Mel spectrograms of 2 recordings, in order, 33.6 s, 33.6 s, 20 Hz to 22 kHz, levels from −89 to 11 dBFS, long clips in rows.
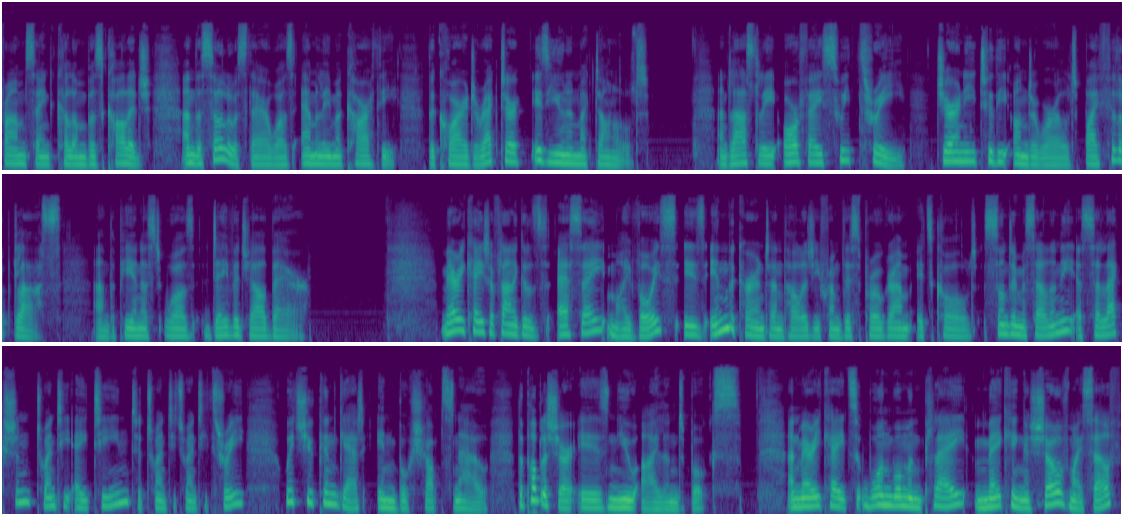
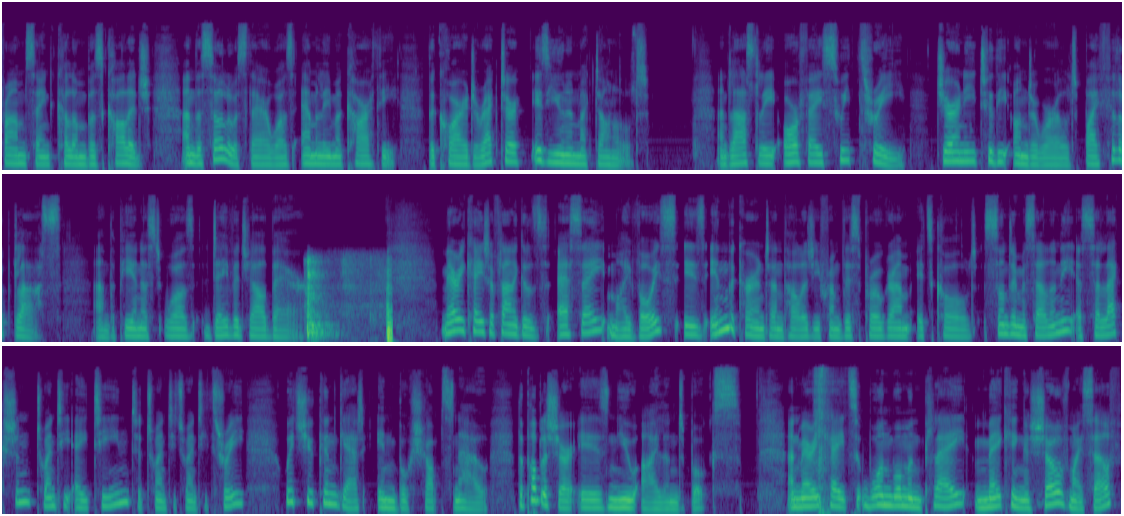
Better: first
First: none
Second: phone ringing; loud; at 14 s; peak 8 dB above the speech // footsteps; noticeable; at 31 s; peak 5 dB below the speech

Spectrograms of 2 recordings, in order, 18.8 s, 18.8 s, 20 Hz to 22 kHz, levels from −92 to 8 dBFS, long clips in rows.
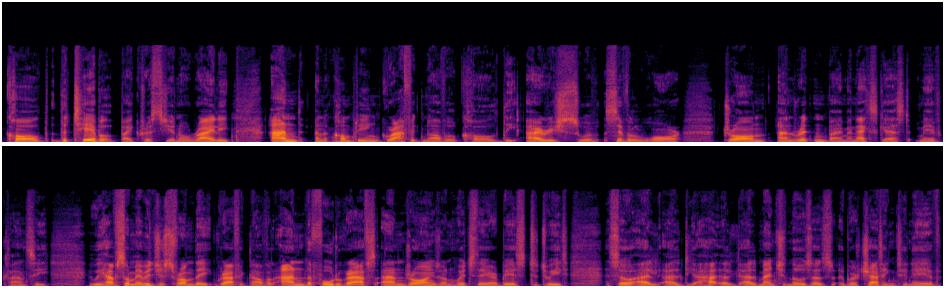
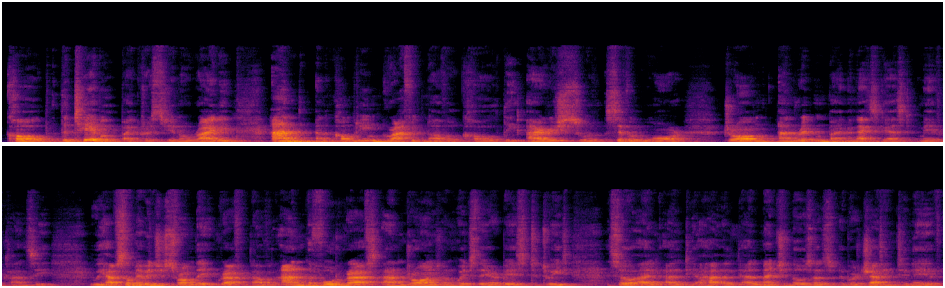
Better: first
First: none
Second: off-mic speech; far // room echo; slight; dies away in 0.5 s

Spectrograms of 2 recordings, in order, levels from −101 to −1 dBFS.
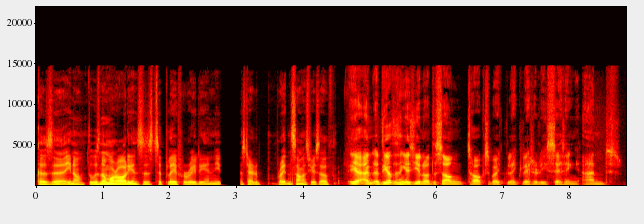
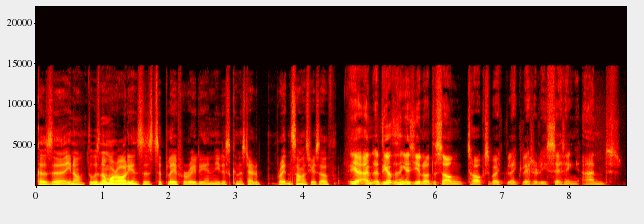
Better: second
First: audio cutting out; at 3 s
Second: none

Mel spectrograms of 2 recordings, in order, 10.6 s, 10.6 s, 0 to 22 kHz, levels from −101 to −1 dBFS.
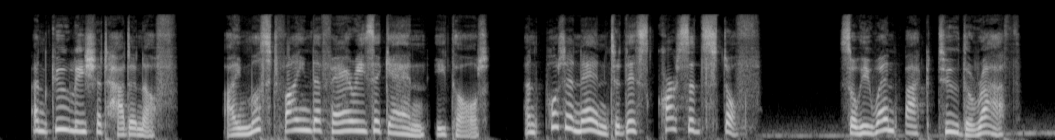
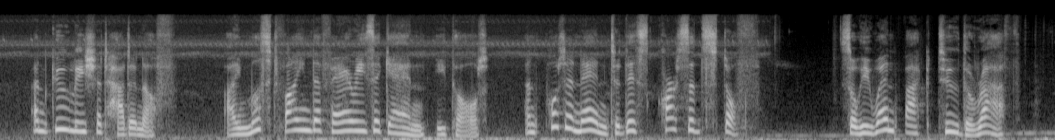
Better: first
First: none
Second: animal sounds; faint; throughout; 20 dB below the speech

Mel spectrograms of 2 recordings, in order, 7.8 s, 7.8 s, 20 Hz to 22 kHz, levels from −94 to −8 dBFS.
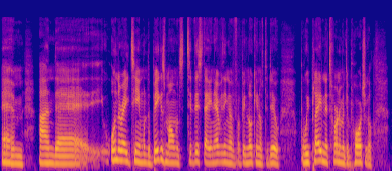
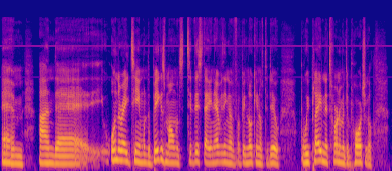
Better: first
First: none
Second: high-pitched whine; faint; throughout; 8.5 kHz, 35 dB below the speech

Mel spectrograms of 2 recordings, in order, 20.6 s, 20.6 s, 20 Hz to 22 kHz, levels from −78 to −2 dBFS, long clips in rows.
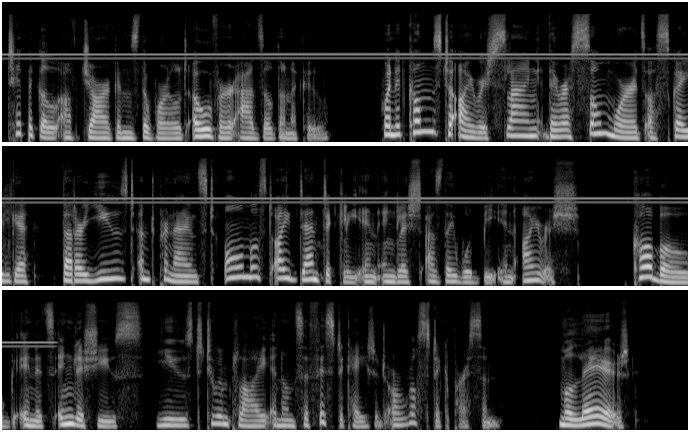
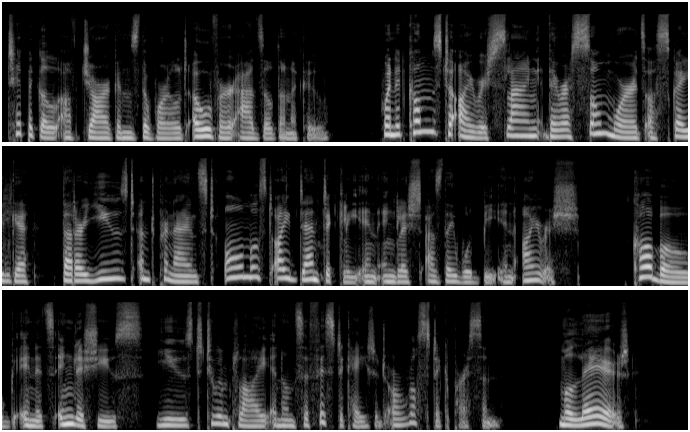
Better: second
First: high-pitched whine; loud; until 14 s; 4.5 kHz, 8 dB below the speech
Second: none

